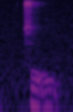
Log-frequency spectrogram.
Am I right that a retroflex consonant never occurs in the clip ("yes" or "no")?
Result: no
